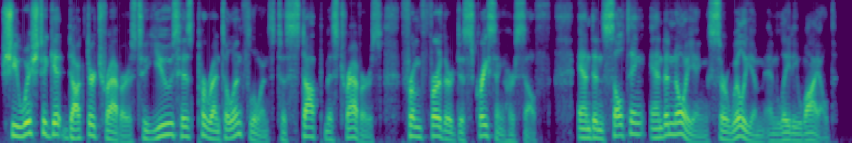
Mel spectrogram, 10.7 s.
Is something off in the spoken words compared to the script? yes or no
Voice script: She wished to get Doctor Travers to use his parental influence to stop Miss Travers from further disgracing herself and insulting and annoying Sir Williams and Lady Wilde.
yes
